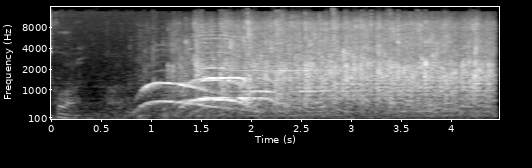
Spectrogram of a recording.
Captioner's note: applause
